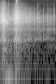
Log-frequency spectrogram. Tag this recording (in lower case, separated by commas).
rattle (instrument), musical instrument, music, percussion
